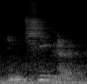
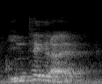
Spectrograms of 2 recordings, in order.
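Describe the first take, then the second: First: The second syllable has an 'ee' vowel. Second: The second syllable has an 'eh' vowel. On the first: "인티그랄이라고 읽어야 되는 게 맞대요" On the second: "인테그랄이라고 콩글리시로 읽겠습니다"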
